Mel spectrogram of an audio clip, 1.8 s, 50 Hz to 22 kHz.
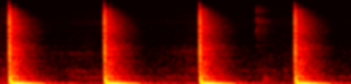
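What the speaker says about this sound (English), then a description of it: "So the kick that we use is from Kick 2" Kick drum from the Sonic Academy Kick 2 plugin, tuned to F sharp, heavy in the low end with a clean punchy top: four loud, evenly spaced hits about half a second apart, each decaying quickly, played solo.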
